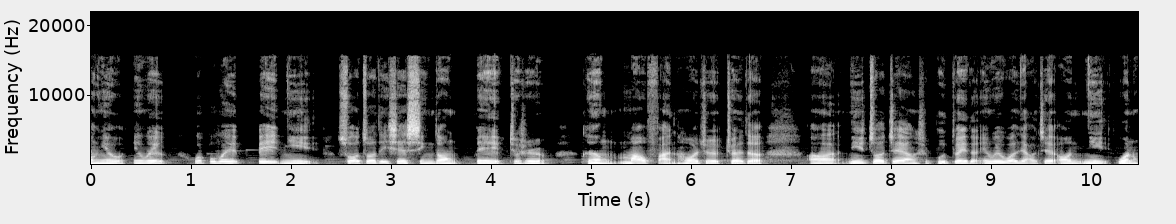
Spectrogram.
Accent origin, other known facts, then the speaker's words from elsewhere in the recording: Philippines; now in Los Angeles, United States; 比如说我是留学生，我是从菲律宾来的，可能在 菲律宾我接触过的文化不太diverse 嘛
